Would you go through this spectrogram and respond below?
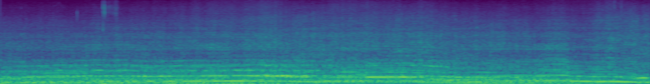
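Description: Mini mod race cars roar around a dirt oval at Southern Ontario Motor Speedway during a heat race, engines revving and rising and falling in pitch as they pass, loud and continuous with no talk.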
